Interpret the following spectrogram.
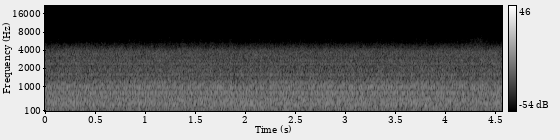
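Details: Hay-mowing tractor diesel after bleeding air from the fuel lines following dirty-fuel trouble (no fuel additive used this year): even, steady idle with no misses, surges or knocks as it smooths out; normal running.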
